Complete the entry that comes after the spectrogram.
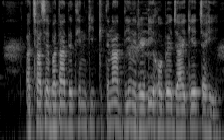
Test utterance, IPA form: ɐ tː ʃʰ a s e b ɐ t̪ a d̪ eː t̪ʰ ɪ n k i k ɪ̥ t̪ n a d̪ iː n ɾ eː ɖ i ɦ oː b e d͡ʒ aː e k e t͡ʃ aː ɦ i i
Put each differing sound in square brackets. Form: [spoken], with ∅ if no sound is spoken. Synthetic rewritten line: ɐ tː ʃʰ a s e b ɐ t̪ a d̪ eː t̪ʰ ɪ n k i k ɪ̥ t̪ n a d̪ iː n ɾ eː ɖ i ɦ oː b e d͡ʒ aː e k e t͡ʃ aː ɦ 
